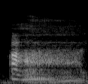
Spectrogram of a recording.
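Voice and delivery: ordinary delivery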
